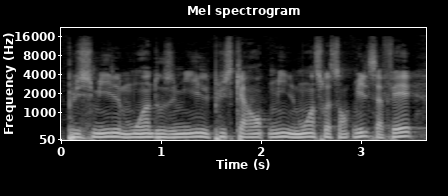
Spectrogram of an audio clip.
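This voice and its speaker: Joking French quiz co-host. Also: male voice, medium pitch, little pitch movement, moderate pace, mellow. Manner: playful, teasing banter.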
